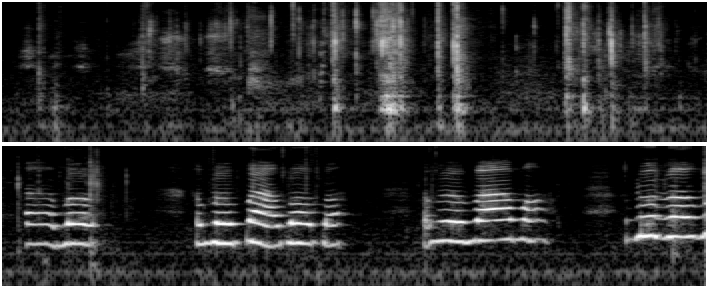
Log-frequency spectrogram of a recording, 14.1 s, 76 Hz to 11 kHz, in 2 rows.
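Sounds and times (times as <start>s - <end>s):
tape and cardboard crinkling: 1.3s - 8.4s, 9.1s - 10.4s.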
